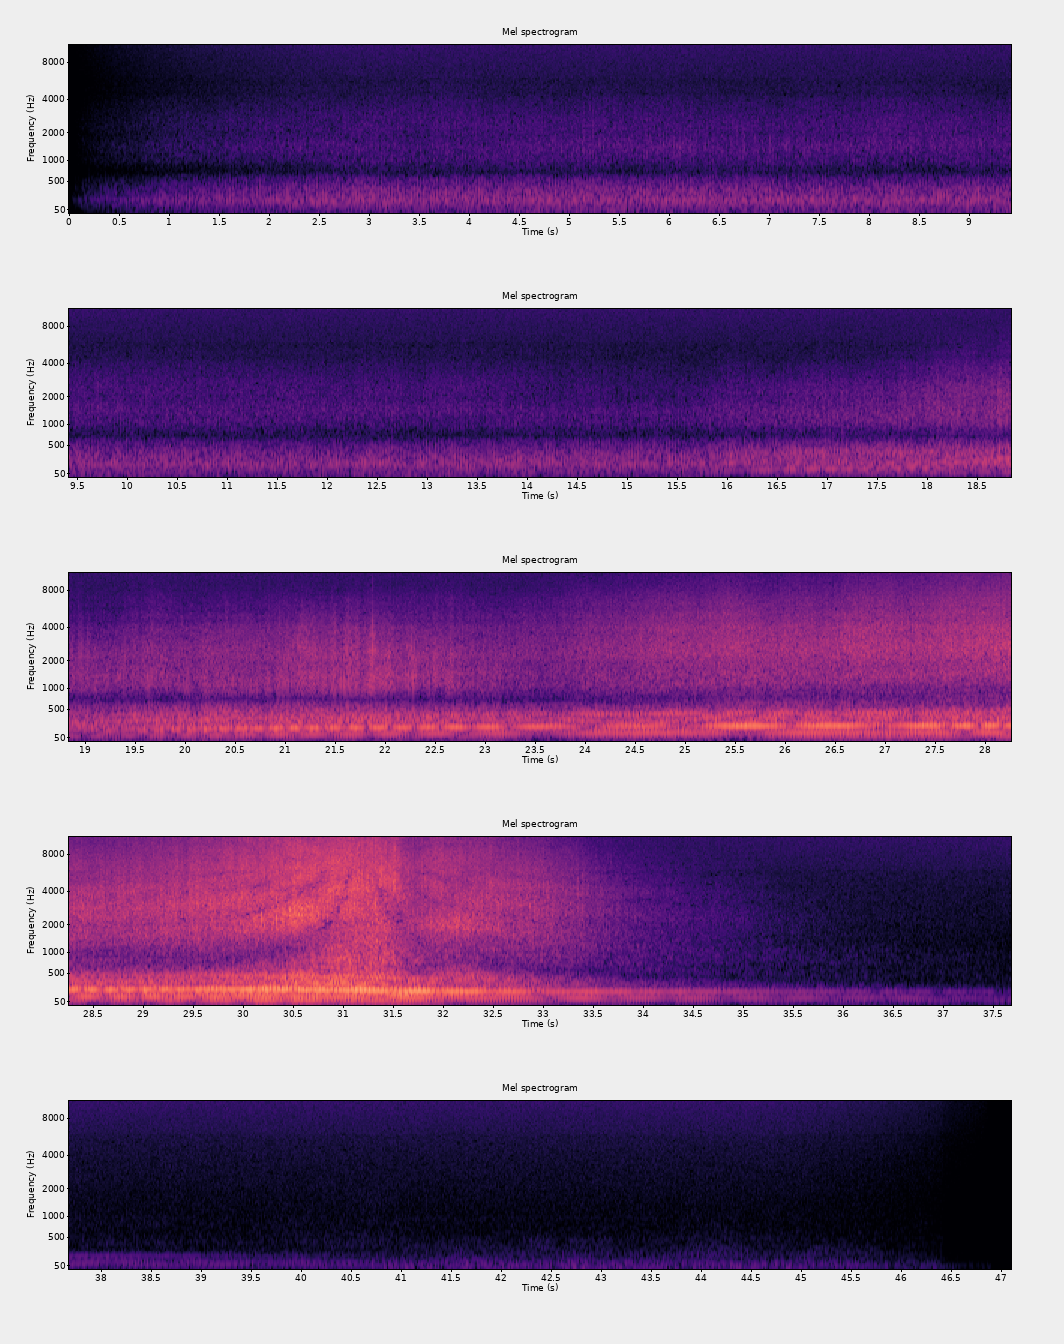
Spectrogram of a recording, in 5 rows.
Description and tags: Lentokone, potkurikone, rullaus, nousu, lähtö / An aeroplane, passenger plane, propeller aircfaft, DC-3, Dakota, taxing, taking off
Matkustajakone DC-3 (Dakota). Rullaus kiitoradan päähän, lähtö nousuun, nousu ilmaan, etääntyy.
Paikka/Place: Suomi / Finland / Kouvola, Utti
Aika/Date: 04.04.1978
Aeroplane, Air-travel, Aviation, Field-Recording, Finland, Finnish-Broadcasting-Company, Ilmailu, Lentokoneet, Potkurikoneet, Soundfx, Suomi, Takeoff, Tehosteet, Yle, Yleisradio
